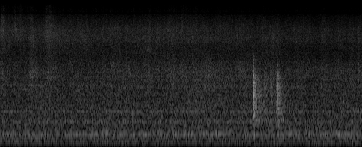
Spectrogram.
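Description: Food fries in oil in a pan, a steady soft sizzle hissing continuously throughout, with a couple of brief clinks or scrapes near the end.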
